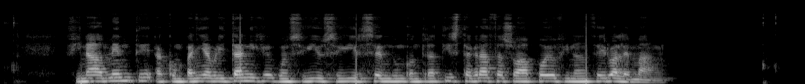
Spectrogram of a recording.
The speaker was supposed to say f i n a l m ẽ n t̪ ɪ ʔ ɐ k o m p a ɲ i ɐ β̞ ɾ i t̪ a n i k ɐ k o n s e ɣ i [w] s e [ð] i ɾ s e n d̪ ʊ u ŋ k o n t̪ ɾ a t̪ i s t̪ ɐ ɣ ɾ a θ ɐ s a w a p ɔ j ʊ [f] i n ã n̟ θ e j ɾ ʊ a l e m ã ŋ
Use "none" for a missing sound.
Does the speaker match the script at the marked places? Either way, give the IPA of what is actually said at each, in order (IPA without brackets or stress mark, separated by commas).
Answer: w, ɣ, f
